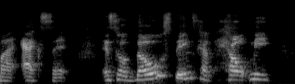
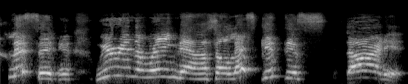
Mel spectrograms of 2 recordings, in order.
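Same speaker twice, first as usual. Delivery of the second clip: loud, laughing ring announcer call; hype announcer; 5 semitones higher, 7 dB louder than usual. Real, not acted. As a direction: pump it up like a fight intro. Boxing ring hype opener.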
